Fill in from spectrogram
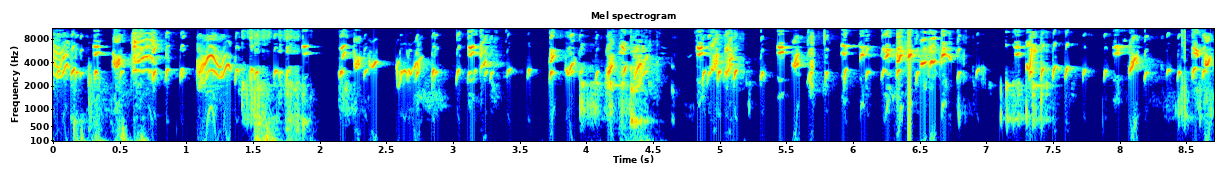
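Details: Female goldfinch call played to speed up singing in a moulting male goldfinch; quick, high, jingling chatter of repeated short notes and rolling trills, broken by brief gaps and a few low knocking sounds.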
